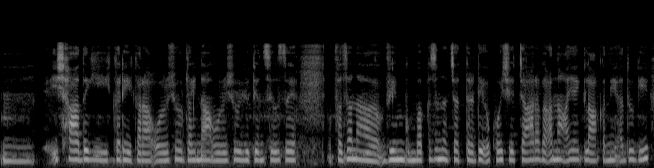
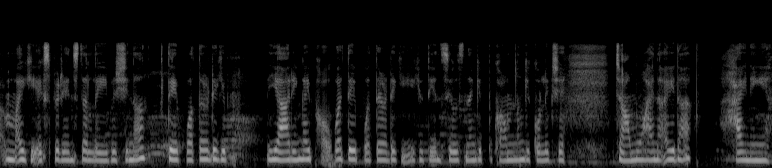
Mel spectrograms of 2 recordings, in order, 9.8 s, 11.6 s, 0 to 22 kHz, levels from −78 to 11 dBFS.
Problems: background sounds at intervals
